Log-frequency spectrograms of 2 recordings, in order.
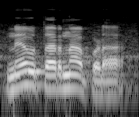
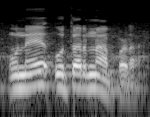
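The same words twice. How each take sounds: The two takes are said the same way.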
